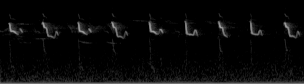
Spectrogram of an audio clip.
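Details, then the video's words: Song of a common chiffchaff: bright, clipped notes that slide downward, given at an even pace of roughly three per second, with a faint low hum underneath. "Chiffchaff Bird Call - Bird Song"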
